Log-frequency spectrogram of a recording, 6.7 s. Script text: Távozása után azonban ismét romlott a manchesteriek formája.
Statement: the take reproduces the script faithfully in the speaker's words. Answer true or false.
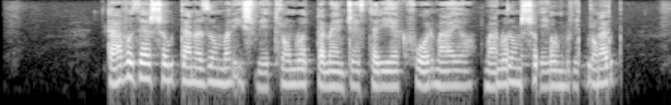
false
